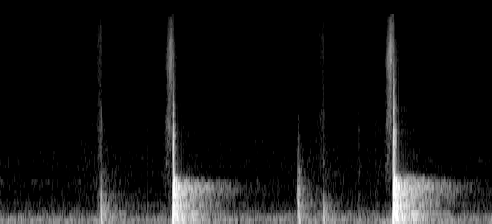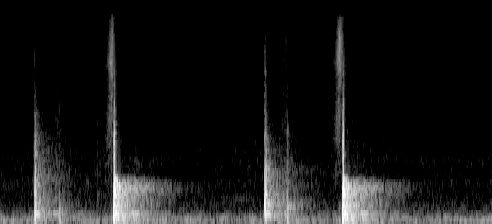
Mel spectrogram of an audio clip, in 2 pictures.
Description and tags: Recording of a plunger against the floor .
bathroom, suction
